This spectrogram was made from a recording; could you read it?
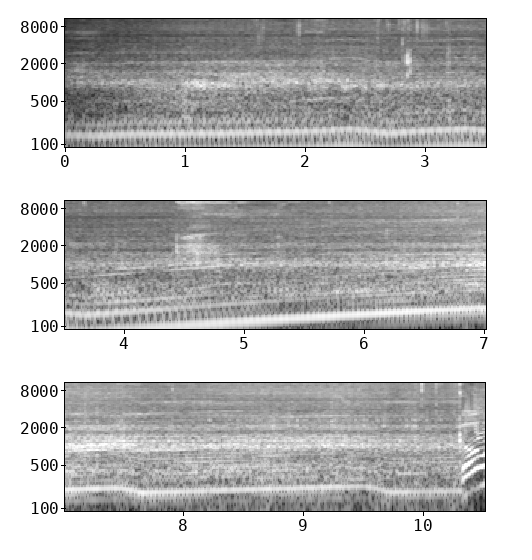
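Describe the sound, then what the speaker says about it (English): A motorcycle on a road ride accelerates hard and close, its engine note climbing steadily through rising revs with a gear change partway, loud and continuous throughout. "I love this motorcycle"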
